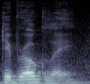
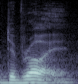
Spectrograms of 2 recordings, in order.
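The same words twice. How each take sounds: First: The name is said with an American pronunciation. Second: The name is said with a French pronunciation. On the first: The speaker calls it wrong. "I used to use the American pronunciation for his name" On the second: The speaker calls it right. "but it's uh"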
